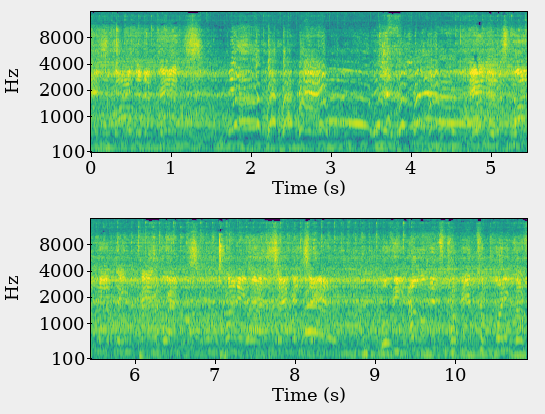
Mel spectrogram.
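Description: Indistinct voices over background music, heard through a television speaker.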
